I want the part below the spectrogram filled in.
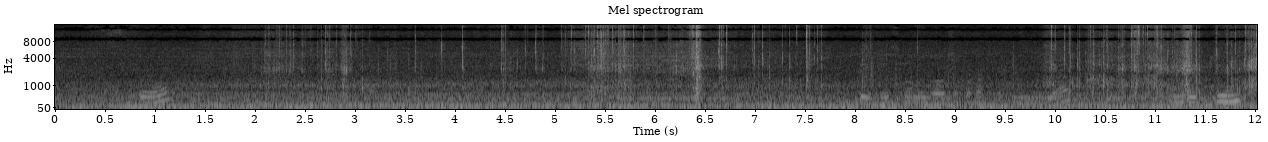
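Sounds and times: plastic packets crinkling: 0:01.8 - 0:09.0, 0:09.6 - 0:12.0.

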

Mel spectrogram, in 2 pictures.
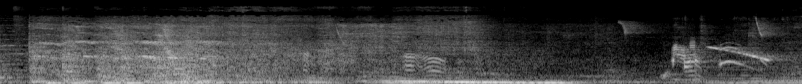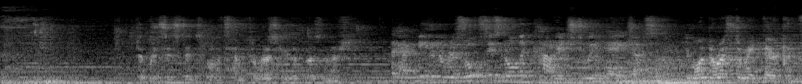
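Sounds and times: ride soundtrack music: 0:05.6 - 0:16.0
warbling electronic chirps: 0:06.5 - 0:08.1.

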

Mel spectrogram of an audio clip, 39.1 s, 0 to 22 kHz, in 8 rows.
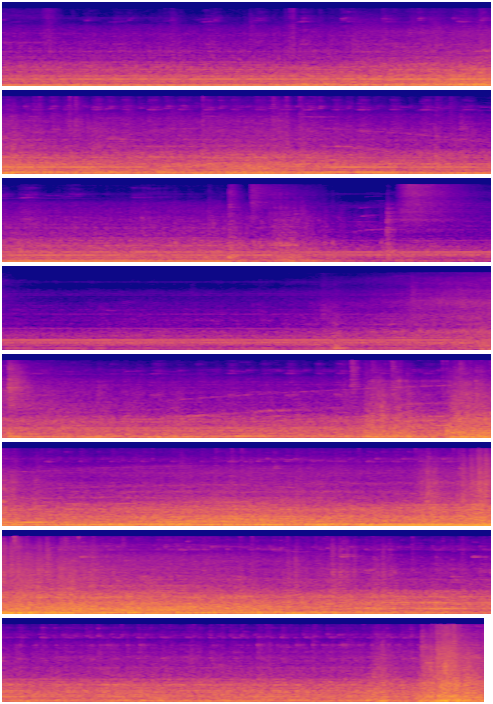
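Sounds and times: bus rumbling: 0:00.0 - 0:39.0.

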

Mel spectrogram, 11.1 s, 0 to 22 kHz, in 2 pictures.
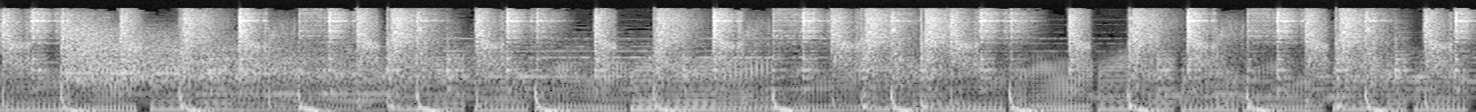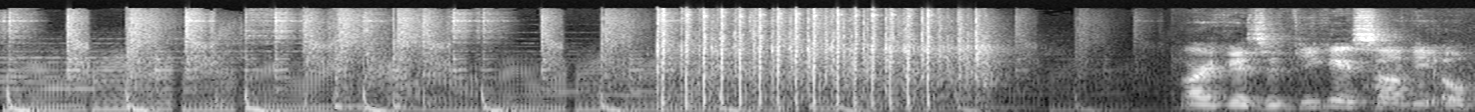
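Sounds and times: paintball marker rapid firing: 0:08.0 - 0:09.4.

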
